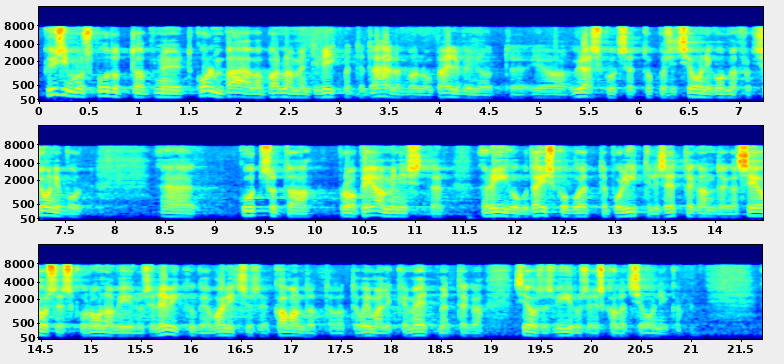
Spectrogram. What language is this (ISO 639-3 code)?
est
